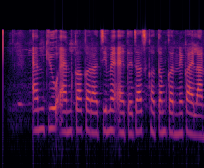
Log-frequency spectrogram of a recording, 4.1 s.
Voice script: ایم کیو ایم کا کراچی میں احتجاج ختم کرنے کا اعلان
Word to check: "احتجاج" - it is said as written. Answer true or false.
true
